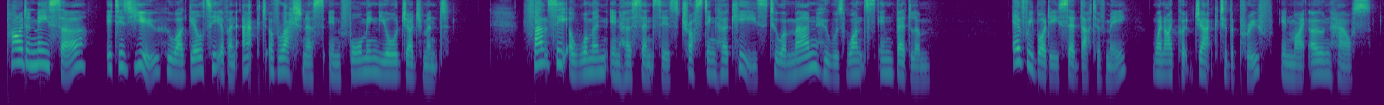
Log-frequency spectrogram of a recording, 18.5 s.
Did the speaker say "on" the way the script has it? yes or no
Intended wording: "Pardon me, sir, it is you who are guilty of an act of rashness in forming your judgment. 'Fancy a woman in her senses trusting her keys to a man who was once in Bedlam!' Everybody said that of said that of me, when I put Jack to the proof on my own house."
no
